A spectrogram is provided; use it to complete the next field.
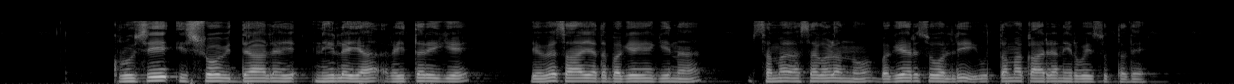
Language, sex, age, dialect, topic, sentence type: Kannada, male, 41-45, Mysore Kannada, agriculture, statement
